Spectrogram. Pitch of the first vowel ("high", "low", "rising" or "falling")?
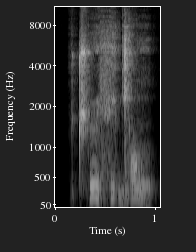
falling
